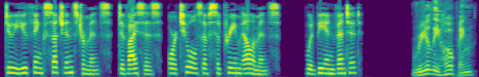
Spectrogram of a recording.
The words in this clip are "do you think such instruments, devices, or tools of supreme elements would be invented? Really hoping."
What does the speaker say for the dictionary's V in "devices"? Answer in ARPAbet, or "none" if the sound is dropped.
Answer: V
